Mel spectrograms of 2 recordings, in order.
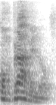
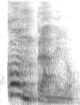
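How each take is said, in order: First: The stress is on a later syllable. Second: The stress is on the first syllable. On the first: The speaker calls it wrong. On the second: The speaker calls it right.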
